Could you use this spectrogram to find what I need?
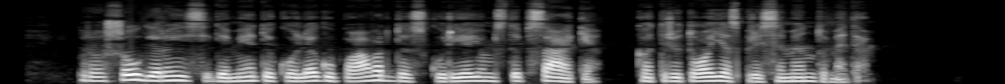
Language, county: Lithuanian, Utena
